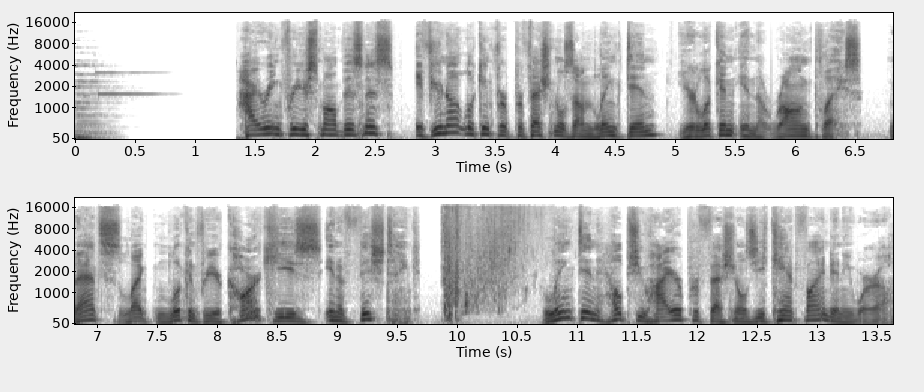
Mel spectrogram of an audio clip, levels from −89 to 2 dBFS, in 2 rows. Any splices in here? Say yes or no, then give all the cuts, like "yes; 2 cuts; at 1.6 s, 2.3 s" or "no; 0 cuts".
no; 0 cuts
